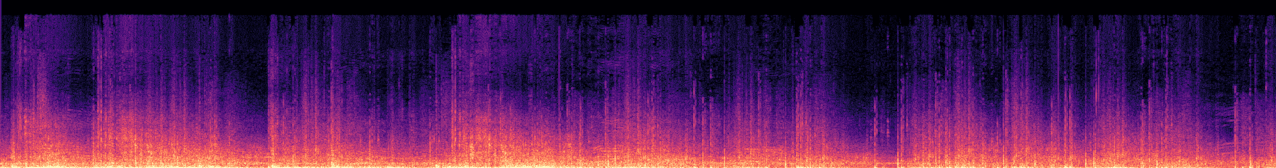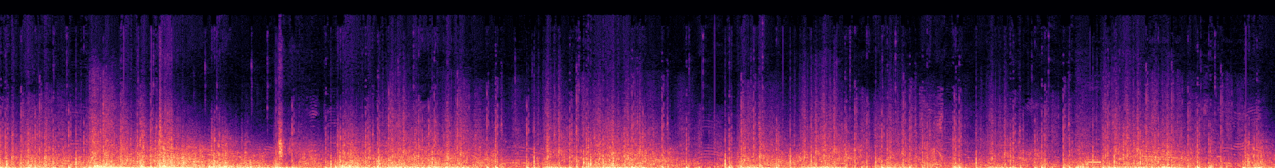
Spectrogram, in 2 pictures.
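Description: Dense, continuous volleys of musket and carbine fire from cavalry at First Bull Run in Ultimate General: Civil War, crackling nonstop at steady loudness with rolling booms underneath and no pauses.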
